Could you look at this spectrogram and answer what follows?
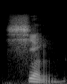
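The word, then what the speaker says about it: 姓: pronouncing the E so it's kind of like saying the word sheep smiling sheep but instead of a p on the end it's an NG on the end shing shing and you're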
